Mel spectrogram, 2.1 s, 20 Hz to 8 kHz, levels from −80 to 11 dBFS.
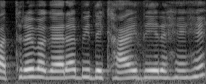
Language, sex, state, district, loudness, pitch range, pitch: Hindi, female, Uttar Pradesh, Hamirpur, -13 LUFS, 245-270 Hz, 255 Hz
